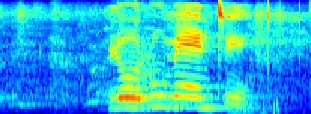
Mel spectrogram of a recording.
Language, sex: Xhosa, female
